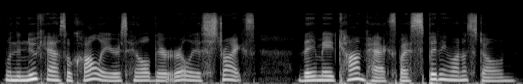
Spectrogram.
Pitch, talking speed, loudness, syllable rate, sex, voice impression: 190 Hz, 185 wpm, -17 LUFS, 5.1 syllables/s, female, feminine, very adult-like, slightly muffled, calm, sweet, slightly kind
